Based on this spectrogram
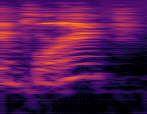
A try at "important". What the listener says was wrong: Important? If you don't say the T in words, you can kiss my ass. Important? Why did you just say the T? Important. It's important.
